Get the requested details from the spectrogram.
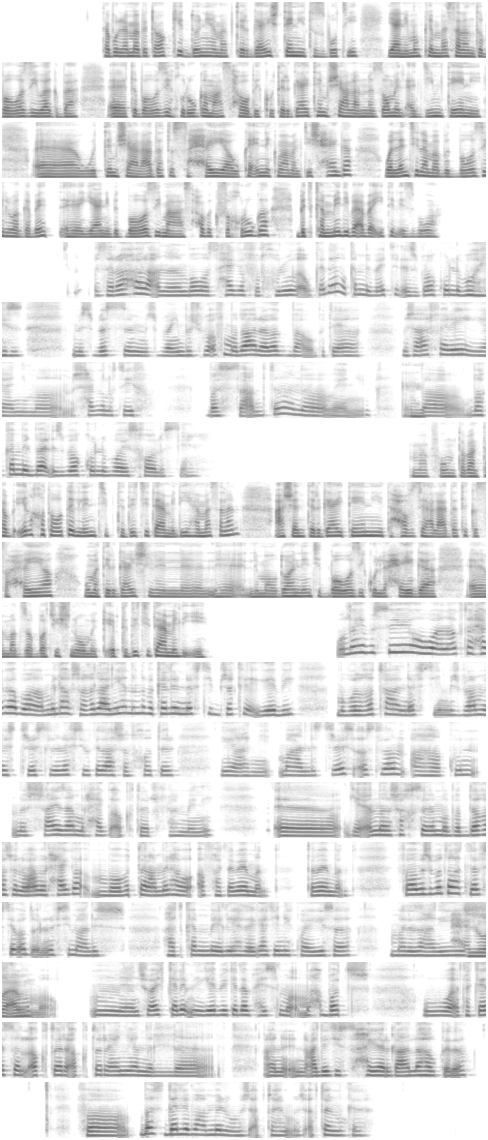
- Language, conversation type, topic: Arabic, advice, ليه برجع لعاداتي القديمة بعد ما كنت ماشي على عادات صحية؟
- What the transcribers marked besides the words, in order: tapping; laughing while speaking: "بايظ"; in English: "stress"; in English: "الstress"; tsk; "أكتر" said as "ابته"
